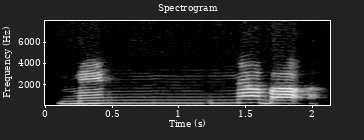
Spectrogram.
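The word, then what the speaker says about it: من نبإ: Min naba. Min naba. Yes. So because of the Hamza and it has a sukoon on it, you make a slight jerk sound when you are joining the ba to the Hamza.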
